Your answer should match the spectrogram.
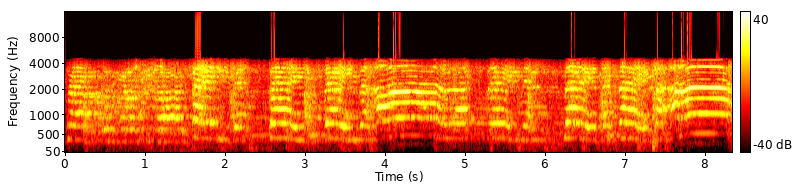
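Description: A young boy singing solo, with long held notes about four seconds in and again near the end.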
